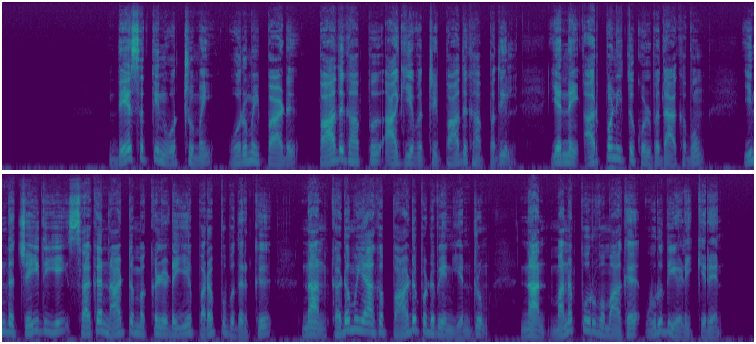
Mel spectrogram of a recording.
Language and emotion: Tamil, neutral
